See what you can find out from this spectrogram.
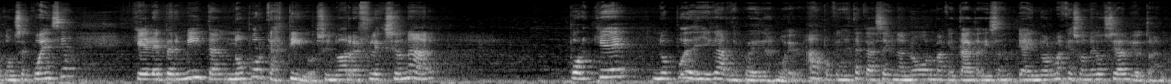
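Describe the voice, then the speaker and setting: A woman speaks as an expert guest in an interview. Her voice sits a little high and she explains things emphatically, often posing questions to make her point. The recording has a clear room echo. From Venezuela. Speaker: guest therapist. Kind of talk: conversational interview answers on parenting. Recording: roomy, echoing sound.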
